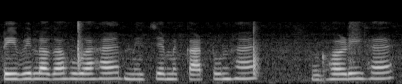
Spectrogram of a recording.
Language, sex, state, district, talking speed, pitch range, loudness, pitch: Hindi, female, Jharkhand, Garhwa, 150 wpm, 245-265 Hz, -19 LUFS, 250 Hz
